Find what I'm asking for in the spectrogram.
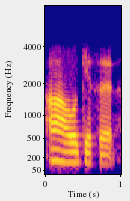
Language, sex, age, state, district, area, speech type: Tamil, male, 18-30, Tamil Nadu, Ariyalur, rural, conversation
